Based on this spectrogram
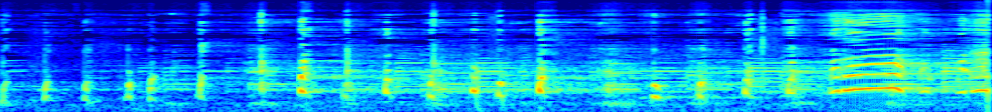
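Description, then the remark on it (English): Chickens cluck in a steady run of short, clipped notes, then one breaks into a louder, drawn-out squawk at the end. “The chickens hopped over the fence. They hopped down the road. They hop inside the store.”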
